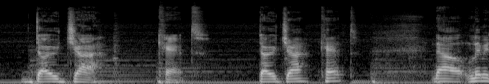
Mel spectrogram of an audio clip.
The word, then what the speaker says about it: Doja Cat: DOA cat I'm saying DOA can't but apparently it's supposed to be Doja cat Doja cat now let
